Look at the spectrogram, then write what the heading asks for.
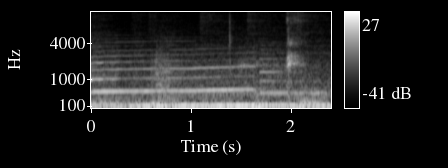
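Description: An old Fiat Stilo car's engine gives a loud, steady droning hum with strong tonal harmonics. The pitch holds mostly level, then dips slightly near the end, with a few brief clicks over the drone.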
